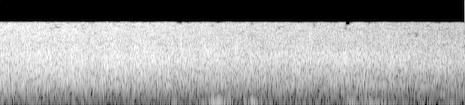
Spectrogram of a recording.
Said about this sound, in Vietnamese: Và hôm nay các bạn rất là ngoan, thì cho một tràng pháo tay tán thưởng các bạn.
